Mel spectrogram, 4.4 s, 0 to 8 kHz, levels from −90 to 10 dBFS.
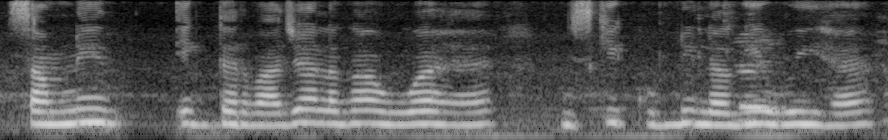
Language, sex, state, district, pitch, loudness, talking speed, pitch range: Hindi, female, Jharkhand, Deoghar, 240 Hz, -16 LUFS, 150 wpm, 225-245 Hz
